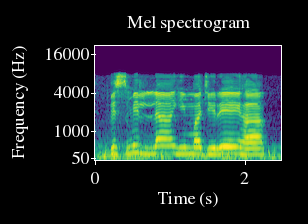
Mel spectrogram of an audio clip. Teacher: را ممالہ یعنی وہ را جس میں امالہ کیا گیا ہو باریک ہوگی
